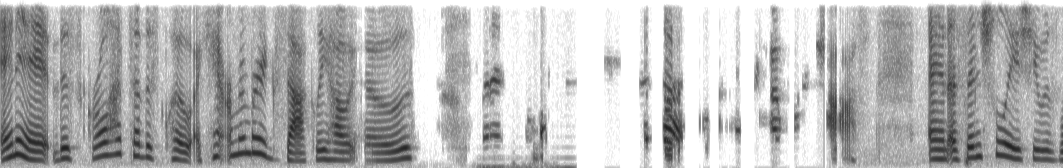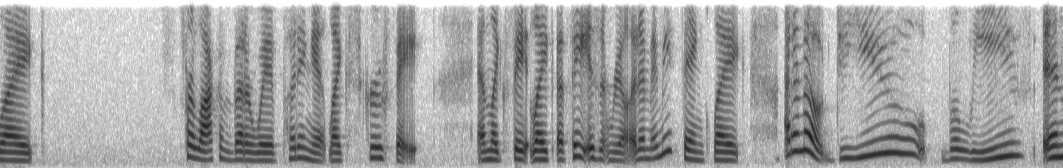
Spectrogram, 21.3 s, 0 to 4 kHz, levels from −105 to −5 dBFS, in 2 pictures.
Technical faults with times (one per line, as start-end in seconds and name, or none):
3.55-3.59 other side's voice leaking through
3.62-3.73 speech suppressed in double talk
4.13-5.62 speech suppressed in double talk
4.54-4.69 other side's voice leaking through
5.31-5.39 other side's voice leaking through
5.95-8.44 speech suppressed in double talk
6.65-6.73 other side's voice leaking through
7.04-7.11 other side's voice leaking through
8.24 skip ahead
9.30-10.77 jitter buffer speed-up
